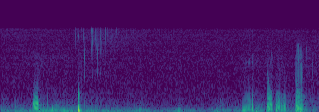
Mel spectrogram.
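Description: Faint, irregular low gurgles and rumbles with a few louder bubbling bursts near the end; ordinary stomach growling on an empty stomach.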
